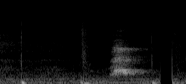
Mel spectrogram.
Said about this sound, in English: So now I have a dog barking in the background. I'm watching my daughter's dog, and he likes to bark at every single little thing that's out there. That's also my bigger dog, who normally doesn't bark.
